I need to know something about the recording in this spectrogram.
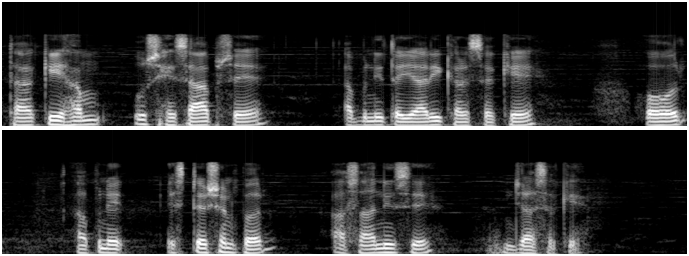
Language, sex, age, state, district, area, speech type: Urdu, male, 30-45, Uttar Pradesh, Lucknow, rural, spontaneous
